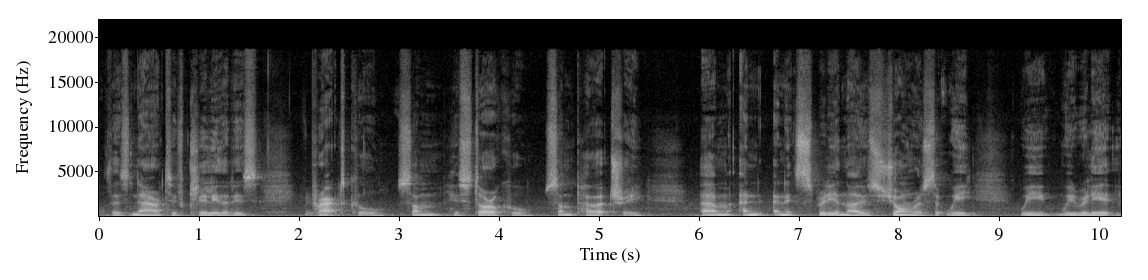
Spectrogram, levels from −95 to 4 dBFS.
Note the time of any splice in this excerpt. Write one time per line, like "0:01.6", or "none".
0:02.1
